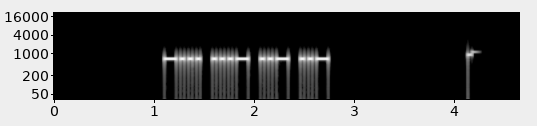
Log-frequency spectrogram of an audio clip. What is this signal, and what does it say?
Morse code, heard as a keyed tone, about 30 wpm, 700 Hz. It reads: BVUU
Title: All Cut Numbers - 4-Digit 30wpm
